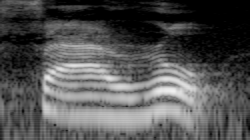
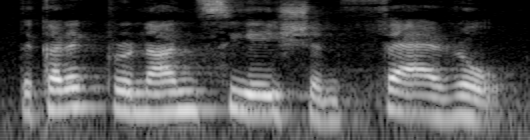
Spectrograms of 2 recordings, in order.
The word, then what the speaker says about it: Pharaoh: It is Pharaoh. Once again, the correct pronunciation, Pharaoh means king. Pharaoh.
